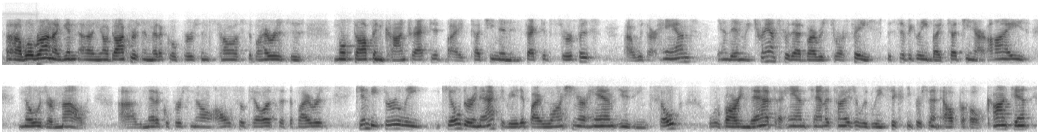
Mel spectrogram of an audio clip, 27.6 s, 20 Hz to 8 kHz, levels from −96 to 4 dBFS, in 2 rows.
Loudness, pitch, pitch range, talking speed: -25 LUFS, 155 Hz, 145-215 Hz, 170 wpm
